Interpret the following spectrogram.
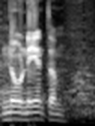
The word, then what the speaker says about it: Nonantum: all uh tell us um how do you pronounce the name of the place it's nonantum Boxing Club and is there a reason why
